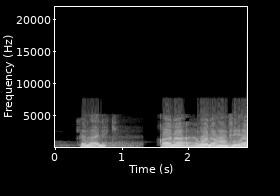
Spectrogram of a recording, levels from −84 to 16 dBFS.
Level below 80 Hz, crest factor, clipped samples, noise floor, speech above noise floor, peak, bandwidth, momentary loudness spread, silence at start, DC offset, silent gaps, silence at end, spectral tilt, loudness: -42 dBFS; 8 dB; 7%; -39 dBFS; 33 dB; 0 dBFS; 7.2 kHz; 8 LU; 0.35 s; under 0.1%; none; 0 s; -9 dB/octave; -8 LUFS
